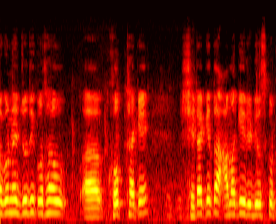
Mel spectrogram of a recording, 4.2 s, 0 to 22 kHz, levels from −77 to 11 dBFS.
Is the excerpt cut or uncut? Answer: uncut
